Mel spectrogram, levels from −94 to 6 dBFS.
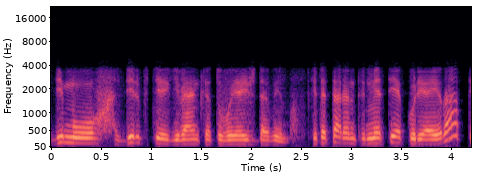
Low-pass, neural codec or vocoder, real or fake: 7.2 kHz; codec, 16 kHz in and 24 kHz out, 1 kbps, XY-Tokenizer; fake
